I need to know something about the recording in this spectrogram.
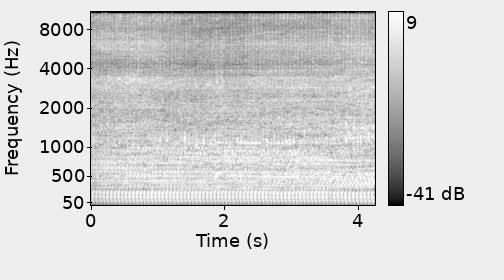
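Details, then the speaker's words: Briggs and Stratton single-cylinder riding mower engine after a HiPA carburetor replacement, run to burn off fuel in the muffler from the old leaking carb: even, steady thumping at fast idle with no misses, surges or hunting; normal running. "Alright guys, it's running good, which is nice."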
